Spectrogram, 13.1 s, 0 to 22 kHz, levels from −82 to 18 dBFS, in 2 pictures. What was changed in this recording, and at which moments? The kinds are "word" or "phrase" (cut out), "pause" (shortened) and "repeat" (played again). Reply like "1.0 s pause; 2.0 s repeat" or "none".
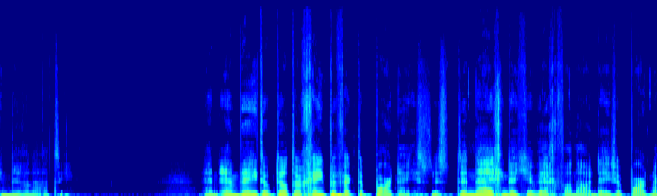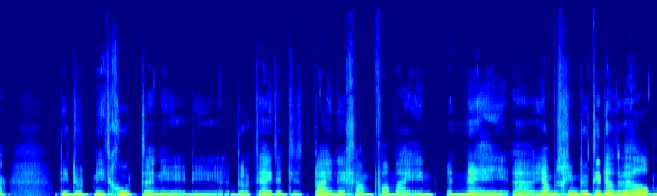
11.0 s pause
